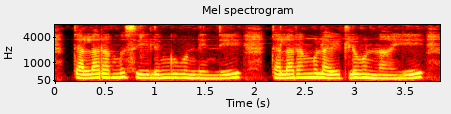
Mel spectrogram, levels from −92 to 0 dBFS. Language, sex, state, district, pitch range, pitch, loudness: Telugu, female, Telangana, Hyderabad, 190-210 Hz, 195 Hz, -16 LUFS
